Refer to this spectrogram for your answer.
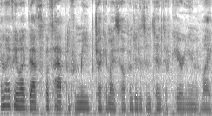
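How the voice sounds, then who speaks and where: A woman speaks in a very deep, low pitch. Her pitch variation is ordinary. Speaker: vlogger. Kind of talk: personal video diary. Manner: loud; animated.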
